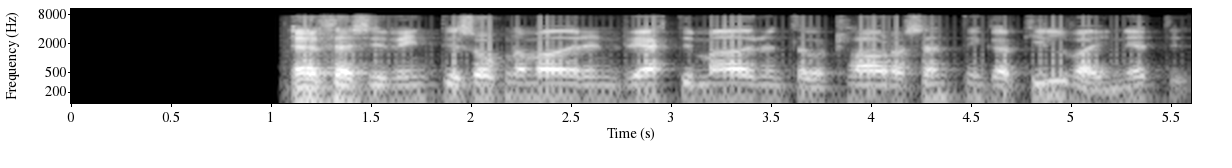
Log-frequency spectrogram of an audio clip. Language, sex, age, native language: Icelandic, male, 40-49, Icelandic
